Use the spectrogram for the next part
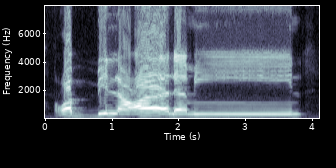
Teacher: وقف کی صورت میں نون کو ساکن کر دیں گے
